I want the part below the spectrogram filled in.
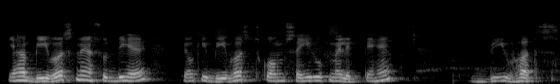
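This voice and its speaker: A man working through quiz answers as a teacher, steadily repeating each word slowly to explain it. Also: fairly high pitch, darkish tone. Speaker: Hindi test teacher. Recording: dull lo-fi recording.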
